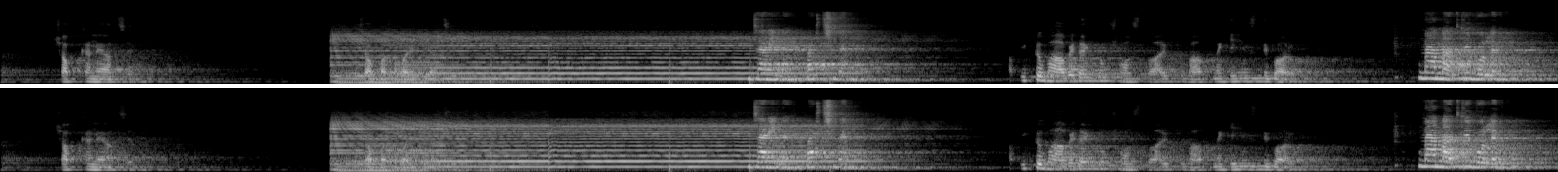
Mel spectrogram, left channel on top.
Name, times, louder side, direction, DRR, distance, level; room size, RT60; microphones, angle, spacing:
voice 1, 0.6-1.4 3.6-4.4 10.2-13.0, left 1 dB, 30° left, 6 dB, 1.0 m, -26 dB
sound 1, 3.3-9.1, right 2 dB, 25° right, 0.7 m, -26 dB
voice 2, 7.5-8.5 14.2-15.0, right 2 dB, 10° right, -6 dB, 2.5 m, -19 dB
23.0 x 12.0 x 4.4 m, 2.3 s
head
